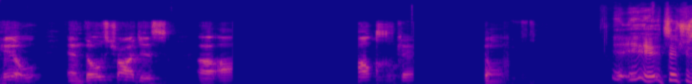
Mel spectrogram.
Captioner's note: audio gap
